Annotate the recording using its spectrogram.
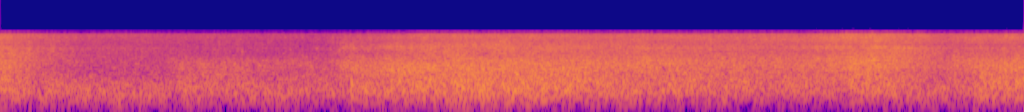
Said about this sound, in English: Let the sounds of the sea relax you.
